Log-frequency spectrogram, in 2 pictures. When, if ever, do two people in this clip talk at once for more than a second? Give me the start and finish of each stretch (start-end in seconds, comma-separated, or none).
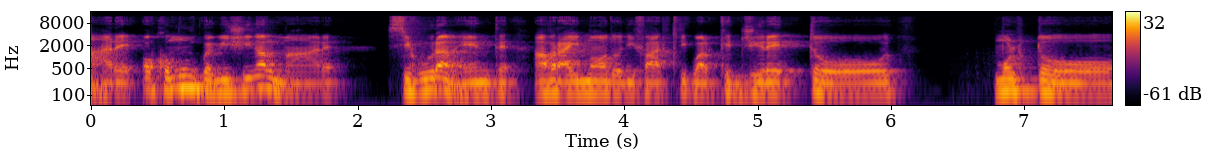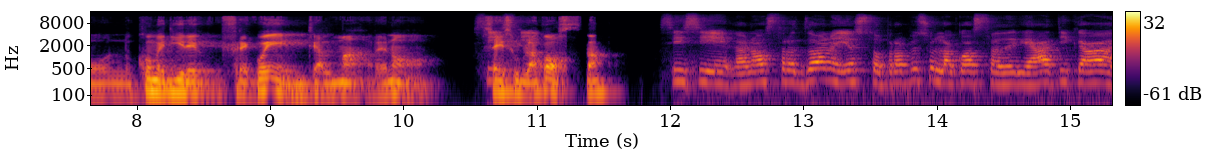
none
